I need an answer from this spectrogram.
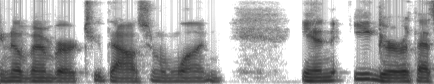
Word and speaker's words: Eagar: Let's just say November 2001 in Eagar, that's spelled E-A-G-A-R, Arizona.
